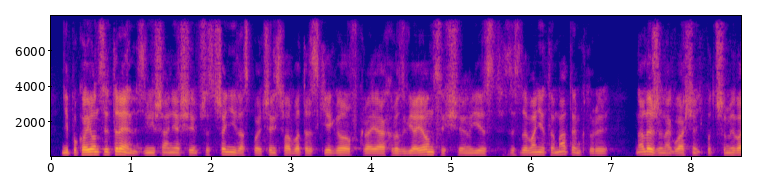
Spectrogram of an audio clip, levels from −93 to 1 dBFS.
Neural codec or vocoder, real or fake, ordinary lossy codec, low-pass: codec, 16 kHz, 8 kbps, FunCodec, trained on Chinese and English, 25 frames a second; fake; none; none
